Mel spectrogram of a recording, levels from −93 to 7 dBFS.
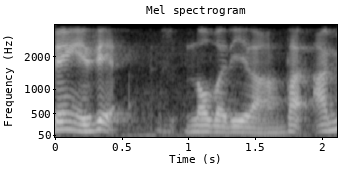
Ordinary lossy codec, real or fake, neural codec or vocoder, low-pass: none; real; none; 3.6 kHz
